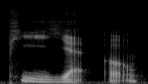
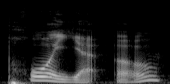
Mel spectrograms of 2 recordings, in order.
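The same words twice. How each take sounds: First: Pieo said pi-e-o, no o after the p; the right reading pieo, soft ending; correct pronunciation. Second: Poieo with an extra o sound, po-i-e-o; the mistaken reading poieo; wrong pronunciation. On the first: Teacher correcting students to pieo, soft. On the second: Teacher showing students the wrong way, poieo. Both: Shown as a demonstration.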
